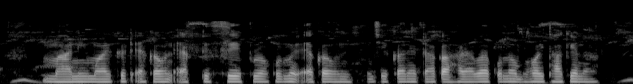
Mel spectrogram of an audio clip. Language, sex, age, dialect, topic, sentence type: Bengali, female, 25-30, Northern/Varendri, banking, statement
